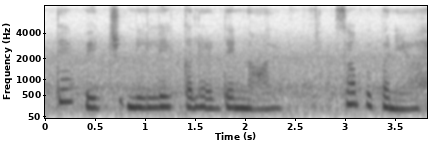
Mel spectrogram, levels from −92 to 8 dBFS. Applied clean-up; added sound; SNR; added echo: none; none; none; none.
